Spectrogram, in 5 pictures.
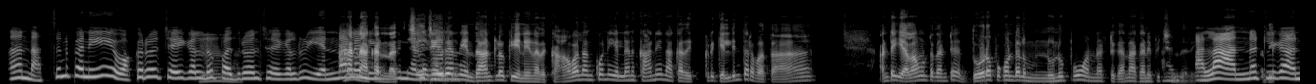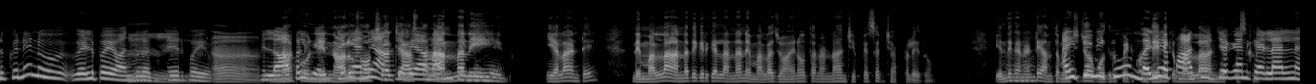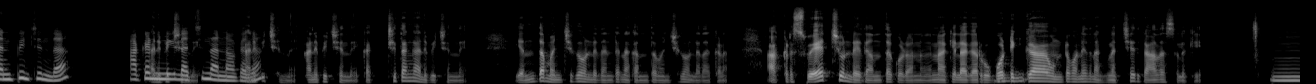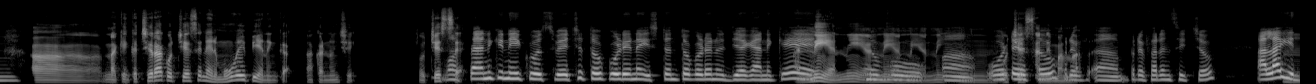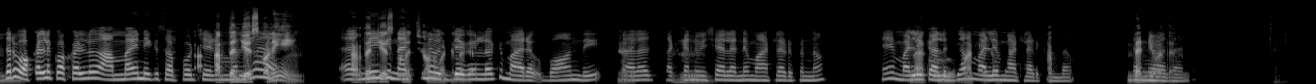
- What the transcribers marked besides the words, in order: other background noise; in English: "రోబోటిక్‌గా"; lip smack; in English: "సపోర్ట్"
- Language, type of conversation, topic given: Telugu, podcast, ఉద్యోగ భద్రతా లేదా స్వేచ్ఛ — మీకు ఏది ఎక్కువ ముఖ్యమైంది?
